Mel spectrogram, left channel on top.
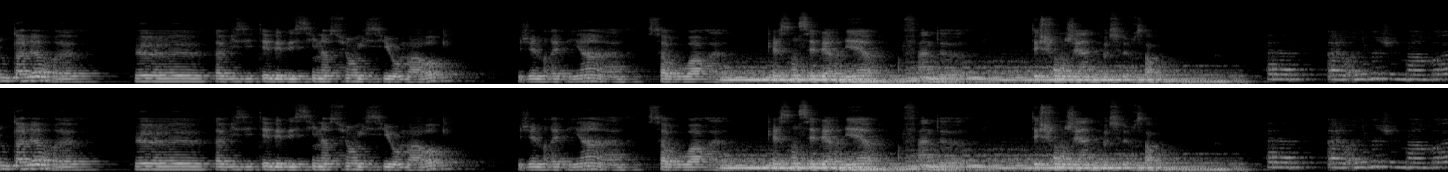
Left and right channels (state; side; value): identical; both; correlation 1.00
